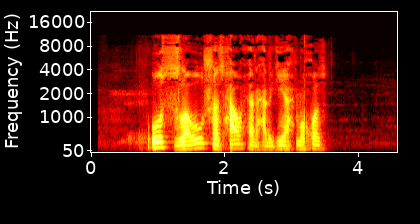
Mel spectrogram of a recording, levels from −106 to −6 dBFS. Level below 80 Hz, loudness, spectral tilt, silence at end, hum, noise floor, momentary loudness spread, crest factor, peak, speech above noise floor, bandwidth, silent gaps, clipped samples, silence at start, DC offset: -64 dBFS; -22 LUFS; -5 dB/octave; 1.1 s; none; -77 dBFS; 8 LU; 24 dB; 0 dBFS; 55 dB; 11.5 kHz; none; under 0.1%; 0.85 s; under 0.1%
